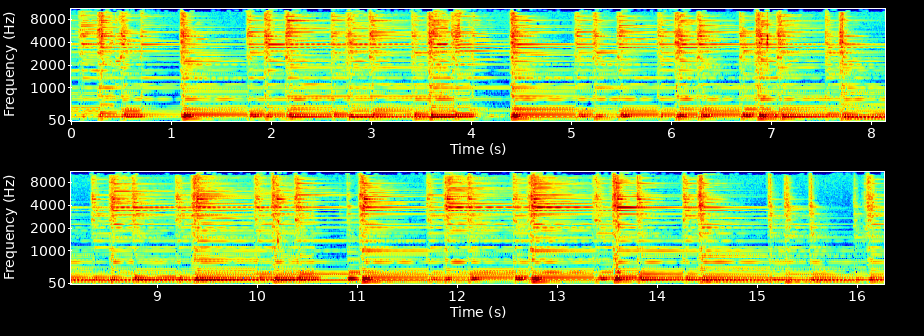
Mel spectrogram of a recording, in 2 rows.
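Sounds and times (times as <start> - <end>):
acoustic guitar: 0.0 - 16.2.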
